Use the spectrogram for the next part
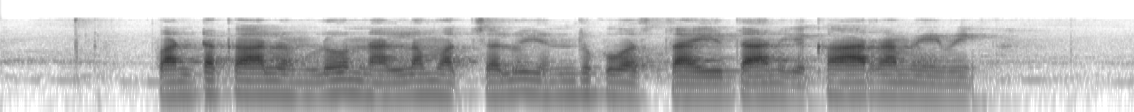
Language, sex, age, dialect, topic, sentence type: Telugu, female, 36-40, Southern, agriculture, question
